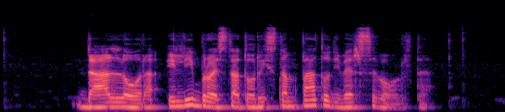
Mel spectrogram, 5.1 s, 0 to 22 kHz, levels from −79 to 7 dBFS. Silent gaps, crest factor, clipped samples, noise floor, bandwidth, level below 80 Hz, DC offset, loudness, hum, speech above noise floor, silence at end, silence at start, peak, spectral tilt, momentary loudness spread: none; 20 dB; under 0.1%; -64 dBFS; 9.4 kHz; -62 dBFS; under 0.1%; -20 LUFS; none; 44 dB; 0.75 s; 0.75 s; -2 dBFS; -4 dB/octave; 15 LU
